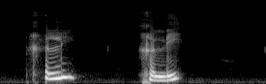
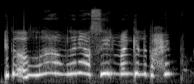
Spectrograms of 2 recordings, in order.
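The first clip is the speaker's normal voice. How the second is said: squealed delight; 13 semitones higher, faster than usual. Real, not acted. Thanking a friend for mango juice, squealed delight. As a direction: gush in a much higher voice.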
